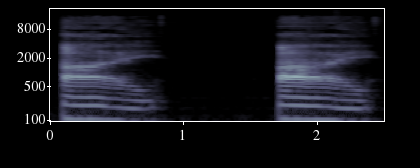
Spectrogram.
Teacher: Like the previous sounds we studied, one is long and the other is short. So the first sound I is long as you noticed by the symbol. It's actually two vowels pushed together.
